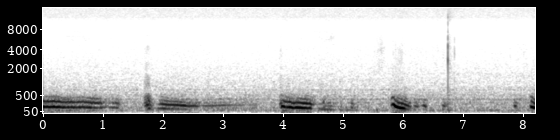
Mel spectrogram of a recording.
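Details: Siberian cat, not overweight or sick, snoring loudly while sleeping soundly in this position: low, droning, slightly tonal sounds with each breath, about 15 a minute; ordinary snoring.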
